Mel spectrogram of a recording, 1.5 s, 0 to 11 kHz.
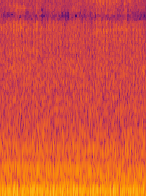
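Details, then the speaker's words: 2006 Peterbilt 379, CAT C15 MXS 650hp, after external wiring harness replacement for a miss/shake at idle, cold start: deep steady diesel idle, even low thrum, no stumble or shake felt; normal idle, shake usually occurs warm. "i don't have my shakometer 5000 hooked up but i don't feel it in my butt right now so that's a good thing"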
